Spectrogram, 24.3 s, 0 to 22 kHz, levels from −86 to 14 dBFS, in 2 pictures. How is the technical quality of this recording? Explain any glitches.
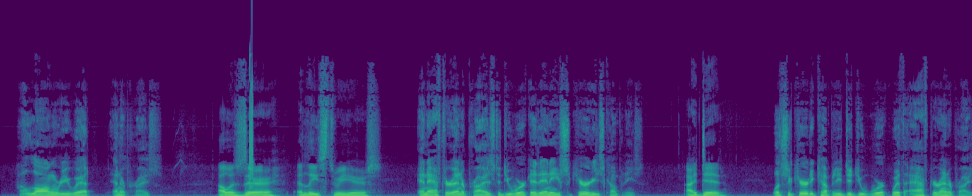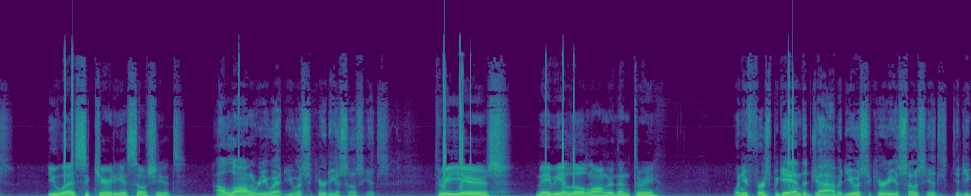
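The recording has integer overflow cracks at 3.12–3.15, 12.95–13.05, 15.13, 17.69–18.03, 18.97–19.32 and 22.00–22.06 s. Loud speech peaks wrap to the opposite sign instead of limiting, producing sharp, violent cracks harsher than clipping.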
